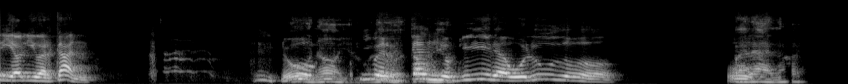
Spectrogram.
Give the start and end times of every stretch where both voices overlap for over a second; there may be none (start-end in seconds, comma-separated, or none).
2.9-4.6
